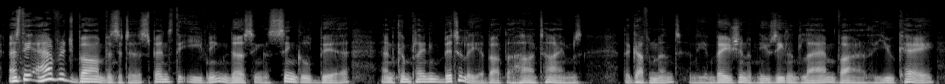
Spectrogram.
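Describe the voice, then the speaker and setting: A man reads his memoir as an audiobook narrator, with a wry storyteller's touch. His voice sits fairly low and has a husky grain, and the pitch moves up and down in a very animated way. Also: dry recording, clean studio sound. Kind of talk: scripted first-person memoir narration.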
